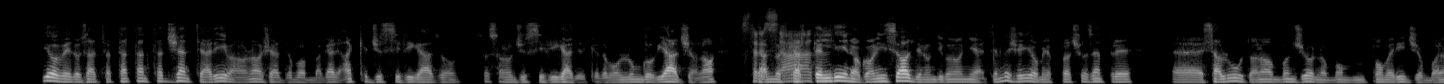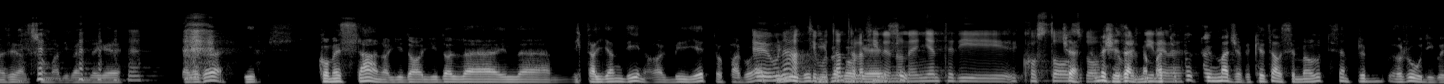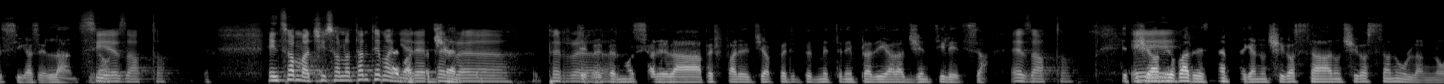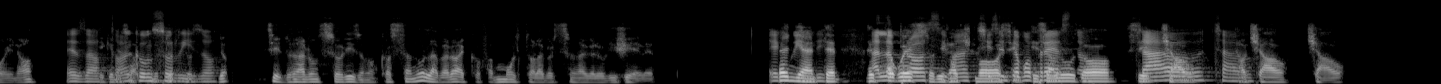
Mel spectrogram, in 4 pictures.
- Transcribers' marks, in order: "cioè" said as "ceh"; "magari" said as "bagari"; "Buongiorno" said as "bongiorno"; laugh; "Buon" said as "bon"; "Buonasera" said as "bonasera"; other noise; "proprio" said as "propio"; unintelligible speech; tapping; unintelligible speech; "cioè" said as "ceh"
- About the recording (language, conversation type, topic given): Italian, unstructured, Qual è un piccolo gesto che ti rende felice?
